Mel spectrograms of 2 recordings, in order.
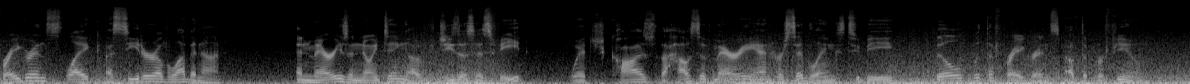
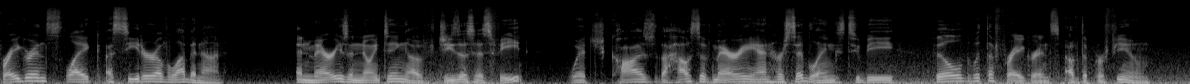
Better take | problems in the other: second | wind noise on the microphone; heavy; 9 dB below the speech; occasional gusts in the second

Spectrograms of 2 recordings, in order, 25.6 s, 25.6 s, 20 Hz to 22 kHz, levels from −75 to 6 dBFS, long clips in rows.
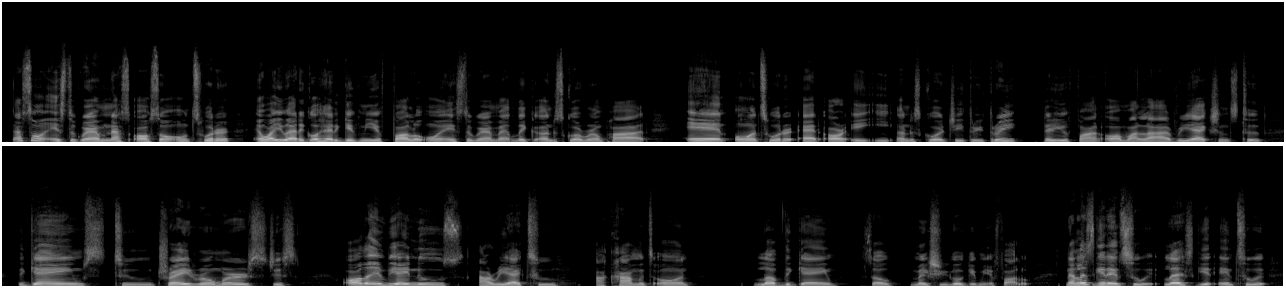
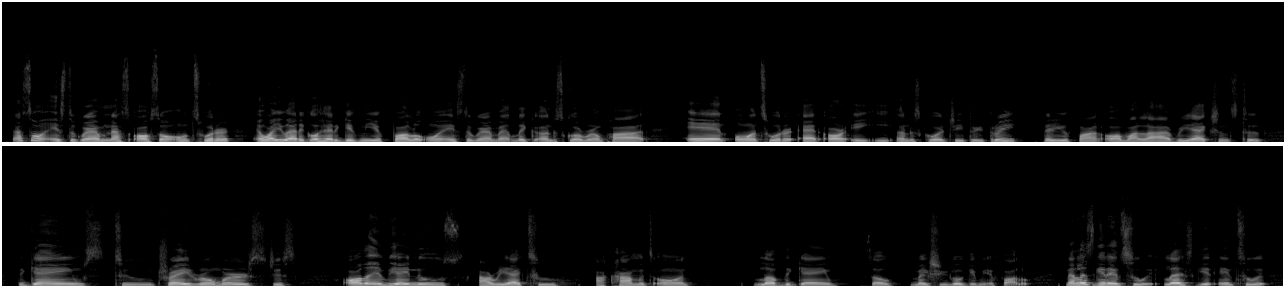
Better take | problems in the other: first | muffled; very; fading above 2 kHz

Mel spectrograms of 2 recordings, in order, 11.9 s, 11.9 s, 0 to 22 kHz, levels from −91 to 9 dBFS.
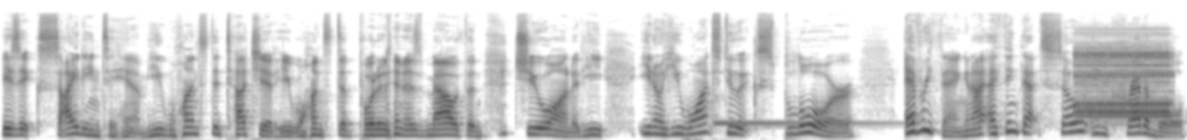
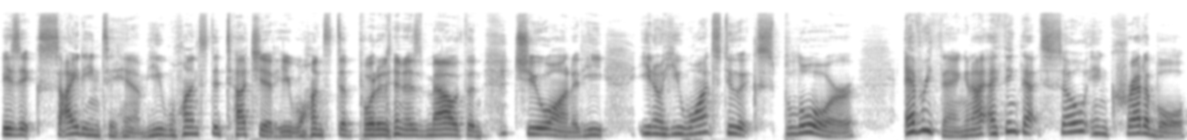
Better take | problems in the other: second | doorbell; faint; from 7 to 9 s; peak 10 dB below the speech // alarm; loud; from 11 s on; peak 5 dB above the speech

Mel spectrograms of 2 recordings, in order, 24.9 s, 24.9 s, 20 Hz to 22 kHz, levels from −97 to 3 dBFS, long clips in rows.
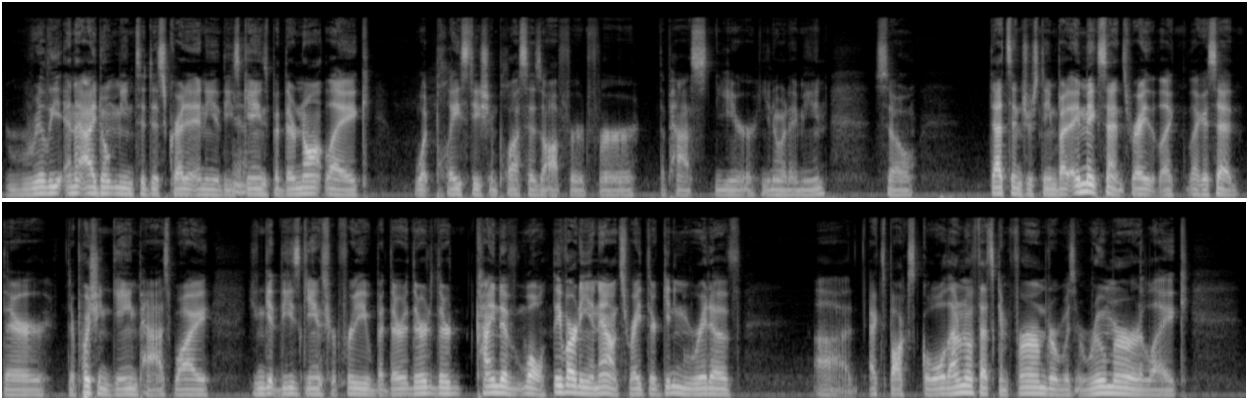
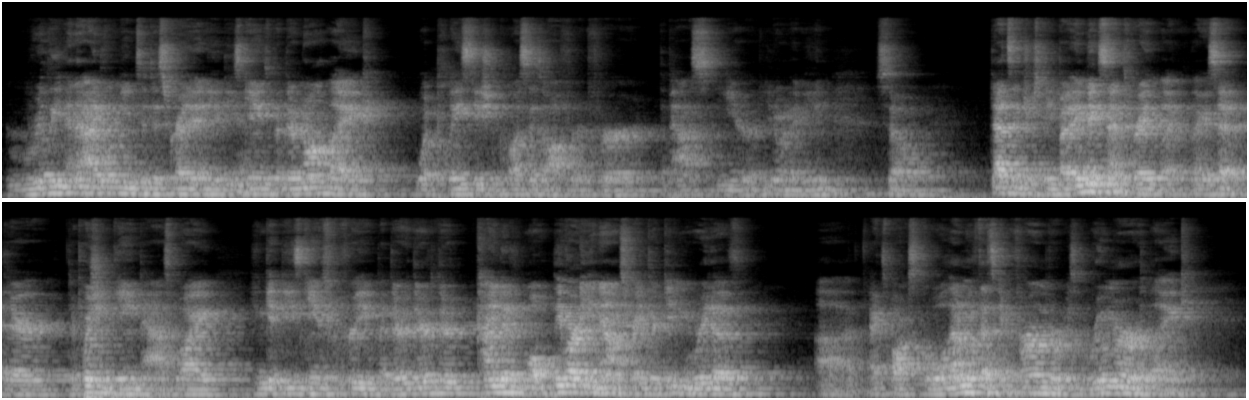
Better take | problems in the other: first | off-mic speech; far // room echo; noticeable; dies away in 1.2 s

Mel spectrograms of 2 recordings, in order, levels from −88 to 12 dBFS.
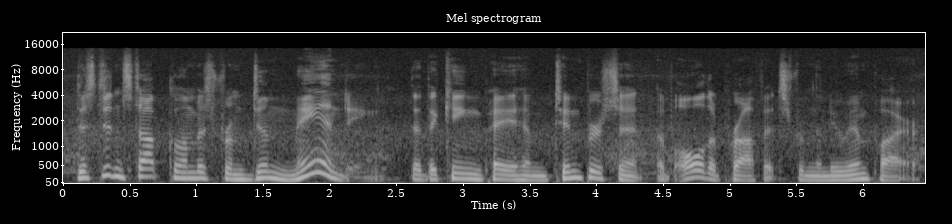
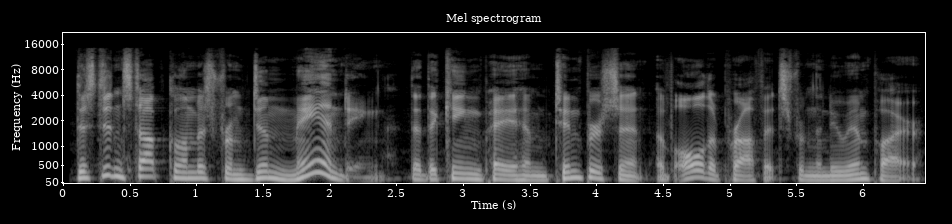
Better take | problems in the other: second | hiss; noticeable; throughout; 20 dB below the speech

